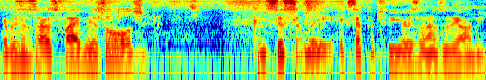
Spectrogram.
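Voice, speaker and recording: A somewhat breathy man with a fairly high pitch, dark, mellow tone, lively intonation, and a fairly quick pace broken by long, frequent pauses. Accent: American. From US West Coast, Los Angeles. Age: 60s. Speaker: gardener. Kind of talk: garden tour talk, casual conversation. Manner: animated.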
